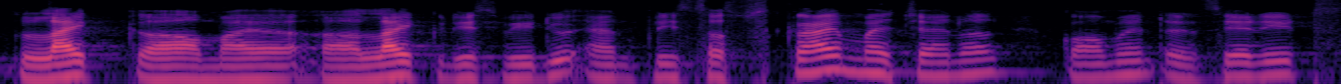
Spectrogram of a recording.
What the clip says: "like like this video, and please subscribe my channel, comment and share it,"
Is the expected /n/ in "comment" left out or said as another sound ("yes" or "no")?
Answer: no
